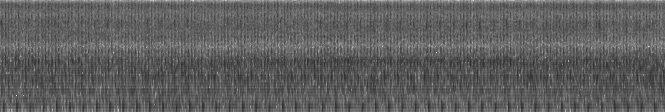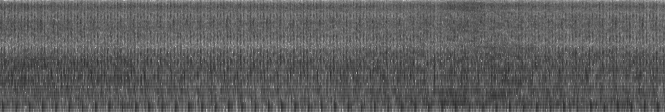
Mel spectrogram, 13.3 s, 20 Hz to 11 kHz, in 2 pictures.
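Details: VW Golf 4 1.9 TDI 115 4Motion diesel at idle: sharp, very regular ticking about two and a half times a second over the clatter; owner hears a strange engine noise, source undetermined.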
